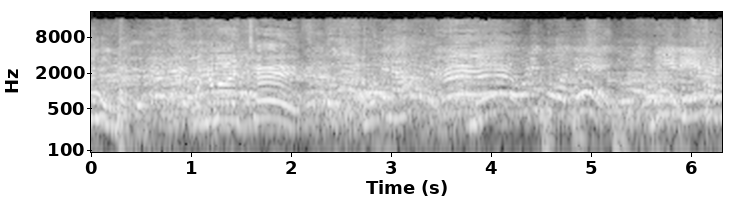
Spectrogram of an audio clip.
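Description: Several voices talking over one another, with crowd chatter, in a large hall.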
